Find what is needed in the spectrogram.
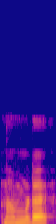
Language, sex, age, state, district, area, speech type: Malayalam, female, 18-30, Kerala, Malappuram, urban, spontaneous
